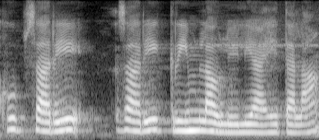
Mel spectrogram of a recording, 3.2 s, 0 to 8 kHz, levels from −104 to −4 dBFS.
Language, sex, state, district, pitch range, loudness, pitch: Marathi, female, Maharashtra, Solapur, 175-220 Hz, -14 LUFS, 205 Hz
